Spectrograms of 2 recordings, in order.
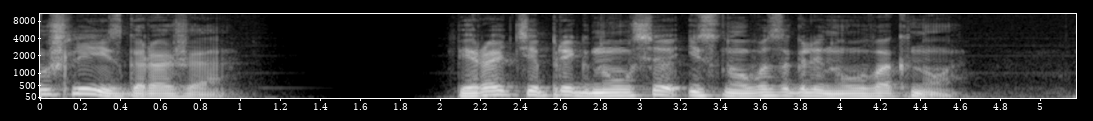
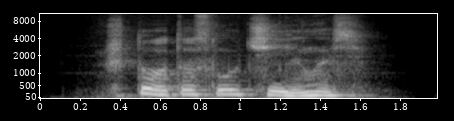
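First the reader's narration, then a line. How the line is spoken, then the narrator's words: Moaning. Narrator (Russian): простонала миссис Уолтон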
